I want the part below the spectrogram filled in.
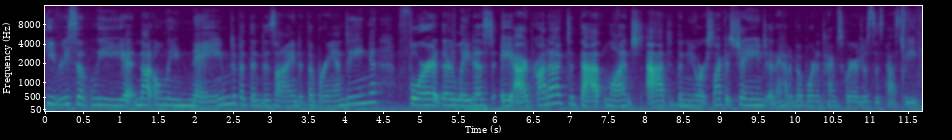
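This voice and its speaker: A woman speaks in an animated tone with a Texan accent. Her pitch sits in the medium range. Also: ordinary pitch variation, moderate pace. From East Texas. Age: 40s. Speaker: lifestyle and fashion video creator. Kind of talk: casual personal vlog monologue.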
